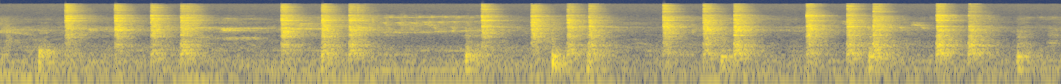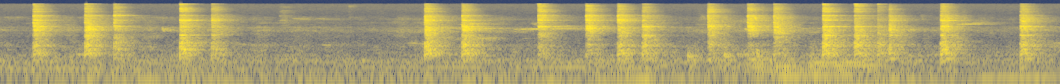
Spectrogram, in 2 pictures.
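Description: Crisp cookies being chewed close to the microphone: runs of sharp, crunchy cracks, a few a second, with brief pauses between mouthfuls and a longer lull about two-thirds of the way through.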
